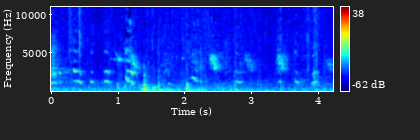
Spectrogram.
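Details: Miniature pinscher puppies, eight weeks old, lively and constantly on the move; soft high whimpers and squeaky yips come in short bursts over a faint background of shuffling and movement.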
